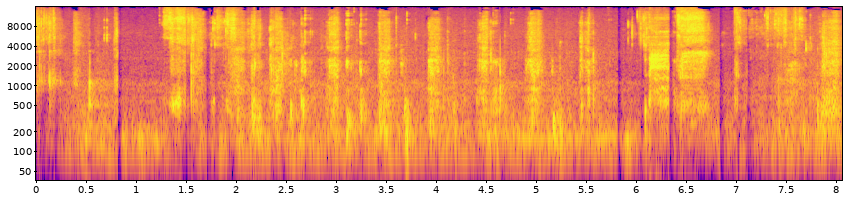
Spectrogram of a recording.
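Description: Close-miked mouth sounds of crunching and chewing a KitKat wafer bar: irregular crisp crunches with wet mouth noises, two louder crunches about a second and a half in and about six seconds in.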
